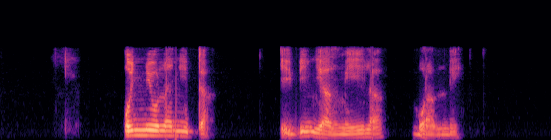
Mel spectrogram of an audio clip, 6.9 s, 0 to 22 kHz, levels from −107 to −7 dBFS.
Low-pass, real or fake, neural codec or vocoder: 5.4 kHz; fake; codec, 24 kHz, 0.9 kbps, WavTokenizer, medium speech release version 2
